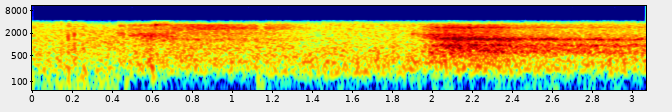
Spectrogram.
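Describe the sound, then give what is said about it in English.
A deep breath, with a soft, rushing inhale followed by a louder, steadier exhale, breathy and alone. “Okay, take a deep breath, please.”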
